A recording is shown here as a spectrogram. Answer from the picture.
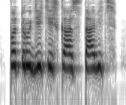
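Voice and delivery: high, ringing indignant order; crisp, high-pitched demand. Acted. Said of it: "звеняще отчеканил".

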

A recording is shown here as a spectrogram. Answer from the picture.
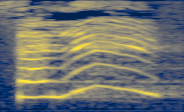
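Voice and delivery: very high, drawn-out hello; high-pitched holler of greeting; calling out. A narrator's reading. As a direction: call down into a cellar, sing-song high. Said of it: "cria-t-elle".

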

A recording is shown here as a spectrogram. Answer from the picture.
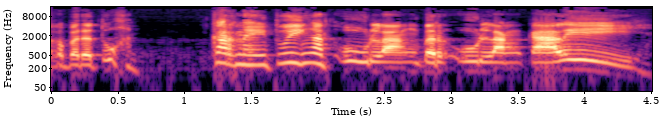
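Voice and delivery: high, loud pulpit exhortation; ringing sermon plea to the congregation; impassioned preaching. Acted. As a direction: preach it forcefully, drawing out the final words. Preaches at full force.

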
